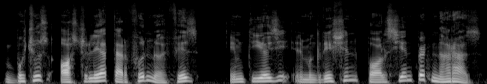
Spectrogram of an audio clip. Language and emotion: Kashmiri, angry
